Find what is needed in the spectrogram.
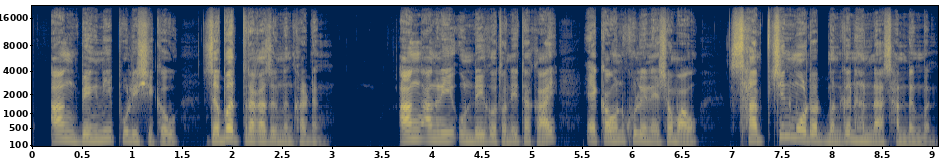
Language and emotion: Bodo, angry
